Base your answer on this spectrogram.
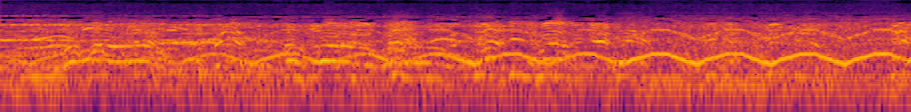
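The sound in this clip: Police car sirens from many police cars: loud, overlapping wailing tones that sweep up and down in a steady repeating cycle, continuous throughout over busy background noise.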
